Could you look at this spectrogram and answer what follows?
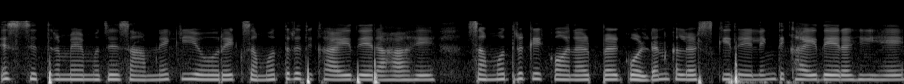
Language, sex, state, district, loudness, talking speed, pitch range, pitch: Chhattisgarhi, female, Chhattisgarh, Korba, -27 LUFS, 165 wpm, 220-235 Hz, 225 Hz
